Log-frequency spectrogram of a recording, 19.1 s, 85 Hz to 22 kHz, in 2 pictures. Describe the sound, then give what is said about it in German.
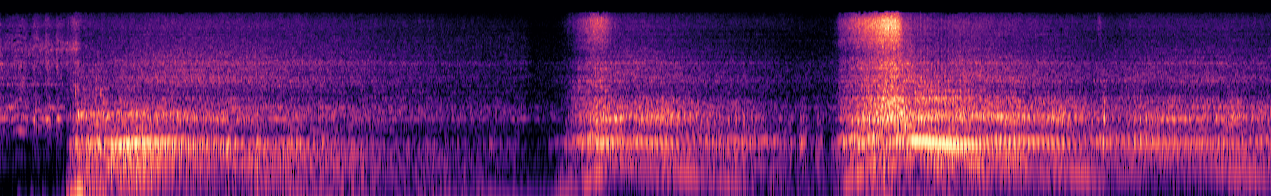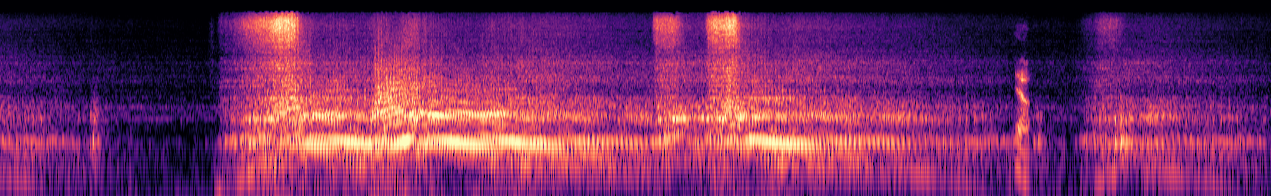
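The V8 engine of a Lexus LC500 sports car revs hard through its tailpipes in several loud bursts, rising in pitch and dropping back between blips, with sharp crackles as the throttle snaps shut. No one speaks. “wir haben natürlich schon ein bisschen vor 8 sound erwartet, aber was da wirklich aus den Endrohren kommt beim Lexus LC500”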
